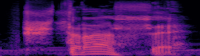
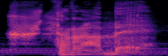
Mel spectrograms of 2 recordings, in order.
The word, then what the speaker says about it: Straße: Prononce-le comme le sifflement d'un serpent : sss. Straße. Vérifions. Pause et dis : Straße. Ne dis jamais "Strabe".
